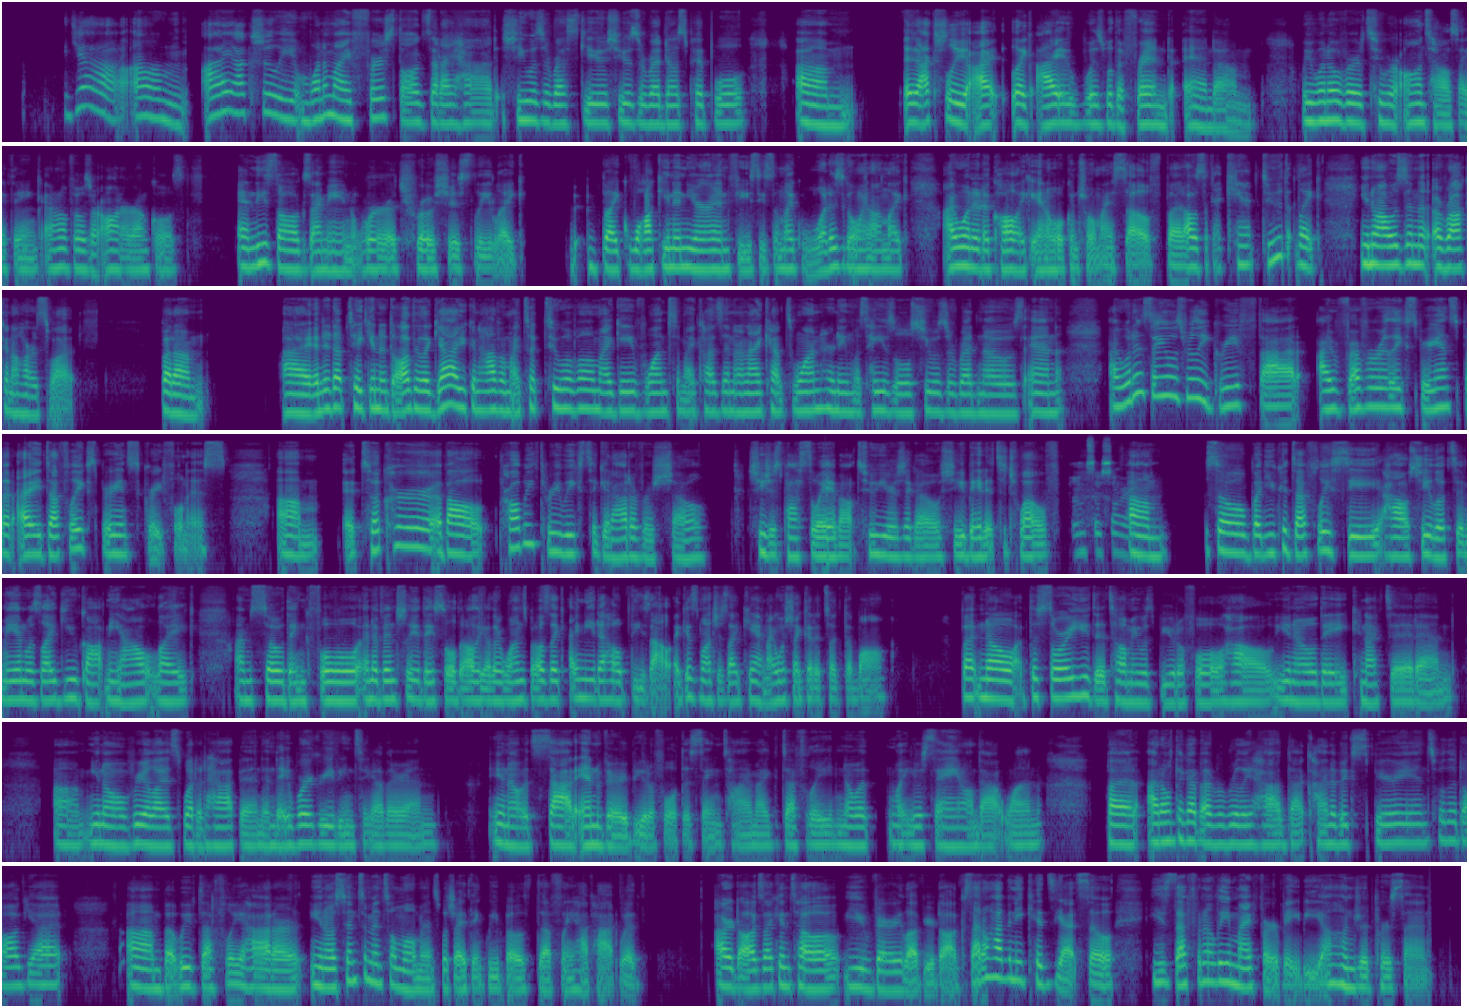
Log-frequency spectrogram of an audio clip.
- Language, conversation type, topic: English, unstructured, How do animals communicate without words?
- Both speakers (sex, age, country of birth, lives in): female, 30-34, United States, United States; female, 50-54, United States, United States
- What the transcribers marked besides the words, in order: none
